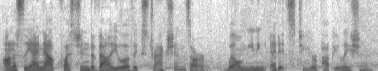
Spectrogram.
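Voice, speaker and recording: A woman voicing a haughty, weary feline alien ambassador in a science fiction audio story, speaking in a formal, measured, articulate way. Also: deep voice, steady tone, fairly bright tone, a little hiss or hum. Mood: grave disappointment. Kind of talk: dramatic reading of an epistolary science fiction story.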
